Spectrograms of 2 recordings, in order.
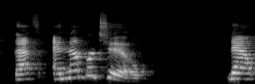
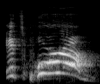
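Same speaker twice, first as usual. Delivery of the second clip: high, loud comic cry; mock outburst; 9 semitones higher, 5 dB louder, slower than usual. Mock outburst over the longest show.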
